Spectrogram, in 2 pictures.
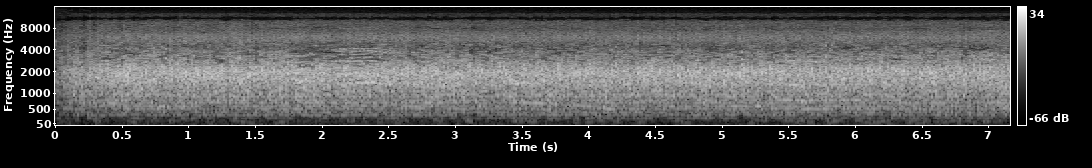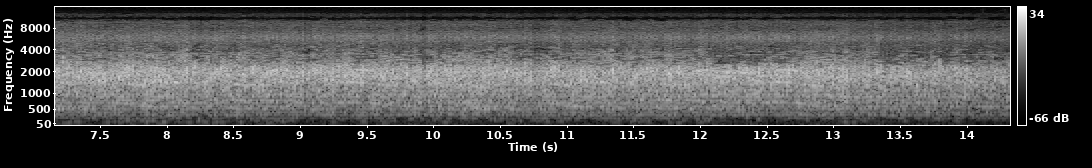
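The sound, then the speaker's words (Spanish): Sustained audience applause, a dense, steady wash of many hands clapping at an even loudness for the whole stretch, with no voices rising above it. “No que me aplaudan, pero sí que reconozcan la sinceridad de mis palabras.”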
